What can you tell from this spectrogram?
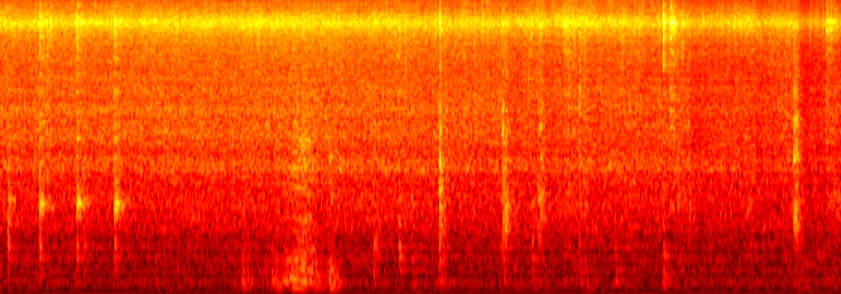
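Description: Chicken and vegetables frying in a pan with a steady sizzle while a utensil stirs them, knocking against the pan with sharp ringing taps, about two a second at first and then now and again.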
